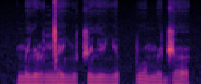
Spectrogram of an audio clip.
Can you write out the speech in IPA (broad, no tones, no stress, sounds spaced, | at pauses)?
m e lʲ ə ɭ ʏ ŋ͡ǀ e ʎ u t͡ʃ ʏ lʲ e ʎ e pː u o̯ m ʏ d͡ʒ ə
